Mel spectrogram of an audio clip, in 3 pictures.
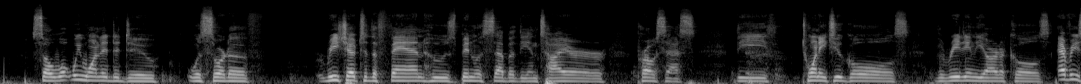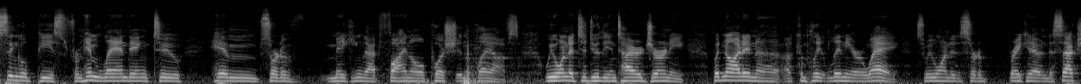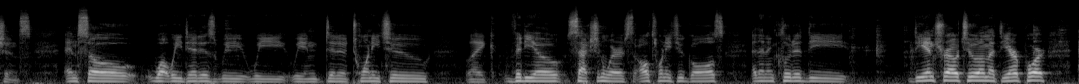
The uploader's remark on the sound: Recorded at Opera Bob's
